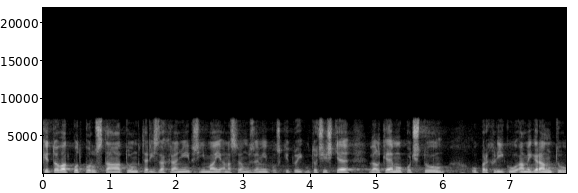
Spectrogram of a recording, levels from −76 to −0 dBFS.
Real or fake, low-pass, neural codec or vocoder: real; 7.2 kHz; none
